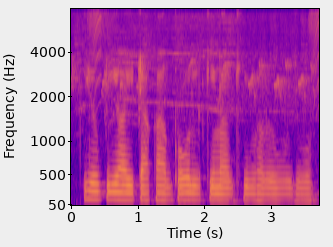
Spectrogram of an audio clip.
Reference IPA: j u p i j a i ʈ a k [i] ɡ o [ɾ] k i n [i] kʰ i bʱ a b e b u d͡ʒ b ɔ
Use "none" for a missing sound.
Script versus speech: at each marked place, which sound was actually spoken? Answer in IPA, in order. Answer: a, l, a

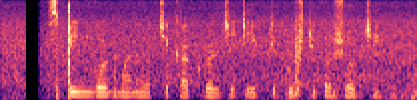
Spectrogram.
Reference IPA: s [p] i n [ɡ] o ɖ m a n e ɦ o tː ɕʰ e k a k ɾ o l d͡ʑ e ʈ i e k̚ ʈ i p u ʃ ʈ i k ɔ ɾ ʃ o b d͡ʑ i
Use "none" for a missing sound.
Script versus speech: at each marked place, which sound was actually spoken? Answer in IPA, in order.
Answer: p, ɡ

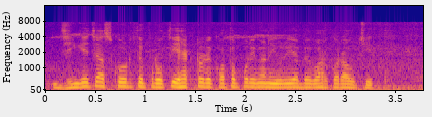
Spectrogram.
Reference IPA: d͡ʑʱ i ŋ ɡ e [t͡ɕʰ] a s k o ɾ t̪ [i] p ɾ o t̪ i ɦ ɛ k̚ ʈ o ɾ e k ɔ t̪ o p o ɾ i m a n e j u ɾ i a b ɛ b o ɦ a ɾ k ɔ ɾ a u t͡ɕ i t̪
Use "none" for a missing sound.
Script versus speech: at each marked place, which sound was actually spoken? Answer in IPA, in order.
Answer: t͡ɕ, e

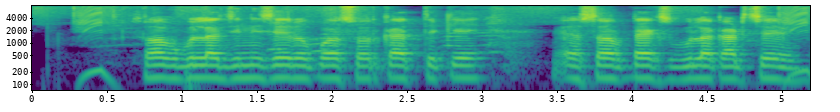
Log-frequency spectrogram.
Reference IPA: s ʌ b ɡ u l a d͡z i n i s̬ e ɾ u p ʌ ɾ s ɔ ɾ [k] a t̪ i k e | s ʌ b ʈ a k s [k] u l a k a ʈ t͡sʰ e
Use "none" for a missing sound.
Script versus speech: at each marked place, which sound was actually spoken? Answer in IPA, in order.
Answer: k, ɡ

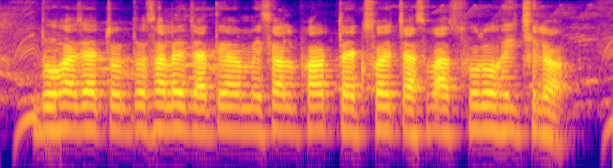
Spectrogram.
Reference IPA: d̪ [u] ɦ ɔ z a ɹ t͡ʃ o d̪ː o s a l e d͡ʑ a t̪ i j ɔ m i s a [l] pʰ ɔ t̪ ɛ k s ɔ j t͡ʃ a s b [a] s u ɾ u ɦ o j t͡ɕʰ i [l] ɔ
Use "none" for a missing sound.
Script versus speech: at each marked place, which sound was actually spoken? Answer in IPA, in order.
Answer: u, l, a, l

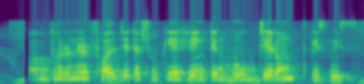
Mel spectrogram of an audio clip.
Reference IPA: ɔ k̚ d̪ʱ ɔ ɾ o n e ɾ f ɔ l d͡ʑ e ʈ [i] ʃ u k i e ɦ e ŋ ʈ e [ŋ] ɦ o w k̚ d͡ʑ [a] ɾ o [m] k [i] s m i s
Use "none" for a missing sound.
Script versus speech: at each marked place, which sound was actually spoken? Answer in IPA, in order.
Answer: a, ŋ, e, m, i

